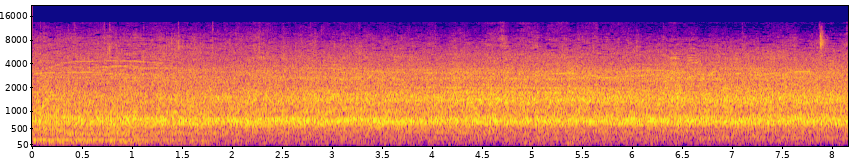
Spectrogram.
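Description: A packed college football stadium crowd at Miami vs. North Carolina in 2015 roars on a third-and-three play, a dense and steady wash of noise that holds at an even level throughout with no clear breaks.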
